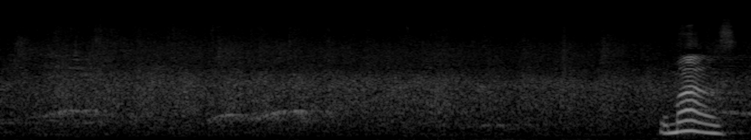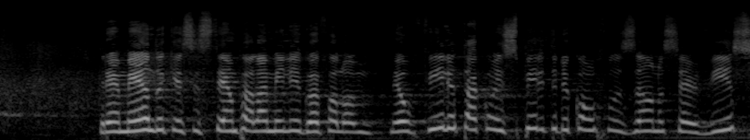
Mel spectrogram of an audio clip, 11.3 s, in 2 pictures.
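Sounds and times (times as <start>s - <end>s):
audience applauding: 0.0s - 6.4s
speech: 5.0s - 5.6s, 6.4s - 11.2s.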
